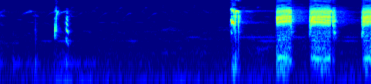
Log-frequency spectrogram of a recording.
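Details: Black francolin (Kala Teetar), described as of the Gangas or Sheedi nasal strain. A few faint short notes come first, then after a pause four loud, harsh, grating bursts in quick succession, the last one cut off.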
